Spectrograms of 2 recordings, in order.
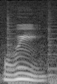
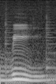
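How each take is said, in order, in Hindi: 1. मुँह खुला रहता है, दांतों का कोई संपर्क नहीं होता। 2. ऊपर के दांत निचले होंठ को छूते हैं, जिससे गुंजन होती है। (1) "मुंह खोल के वी नहीं बोलना है" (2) "यही इसकी करेक्ट प्रोनाउंसिएशन है"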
